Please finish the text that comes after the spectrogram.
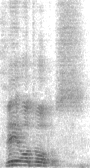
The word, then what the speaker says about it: Theotokos: This letter is always a TH. It's always a TH. Okay? Very common word that we see, and every other letter here you recognize. Theotokos, the birth giver of God.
